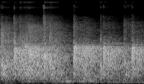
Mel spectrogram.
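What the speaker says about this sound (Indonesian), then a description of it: "tepuk tangan untuk Yohanes." Brief bursts of applause from a seated audience at an Indonesian university teaching assessment session, with several quick waves of clapping in a short span.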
